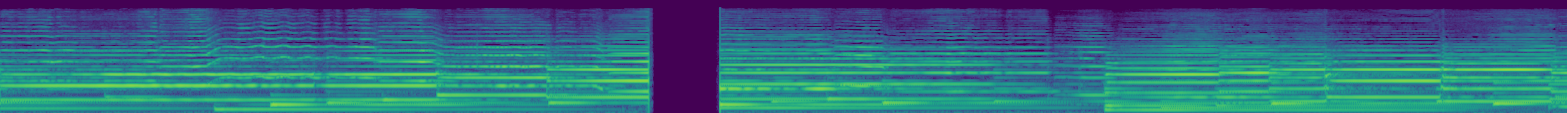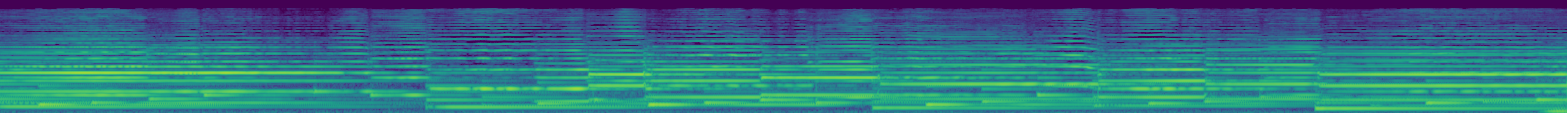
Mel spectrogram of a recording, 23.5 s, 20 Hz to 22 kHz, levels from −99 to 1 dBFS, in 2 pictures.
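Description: At 4.86 s the sound cuts off abruptly. What follows is an audio dropout to silence lasting about 0.54 s, until 5.40 s. The gap is silent. No room tone or background hiss remains, so the silence sounds dead rather than quiet. The audio then resumes mid-flow, with nothing from that half second recoverable. The likely cause is a brief loss of the input signal, such as a link failure or momentary mute, while recording carried on writing silence.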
